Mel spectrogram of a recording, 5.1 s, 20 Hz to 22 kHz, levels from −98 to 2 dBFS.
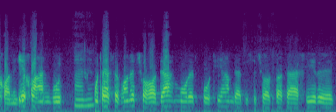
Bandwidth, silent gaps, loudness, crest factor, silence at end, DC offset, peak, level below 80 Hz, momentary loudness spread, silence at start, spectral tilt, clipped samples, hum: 9.2 kHz; none; -27 LUFS; 14 dB; 0.05 s; under 0.1%; -12 dBFS; -56 dBFS; 9 LU; 0 s; -6.5 dB/octave; under 0.1%; none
